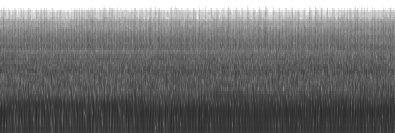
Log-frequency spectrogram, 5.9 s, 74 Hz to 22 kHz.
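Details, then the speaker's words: Old Lawn-Boy 10550 two-stroke push mower with a plastic carburettor and air-vane governor, bought at auction: steady but low, lazy drone that never reaches full RPM despite full throttle travel; owner suspects a dirty carburettor or unknown adjustment screws. "Anyway, it didn't seem like it was getting up to full RPM, but I checked."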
